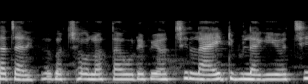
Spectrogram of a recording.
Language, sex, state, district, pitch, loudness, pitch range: Odia, female, Odisha, Khordha, 240 Hz, -15 LUFS, 235-250 Hz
